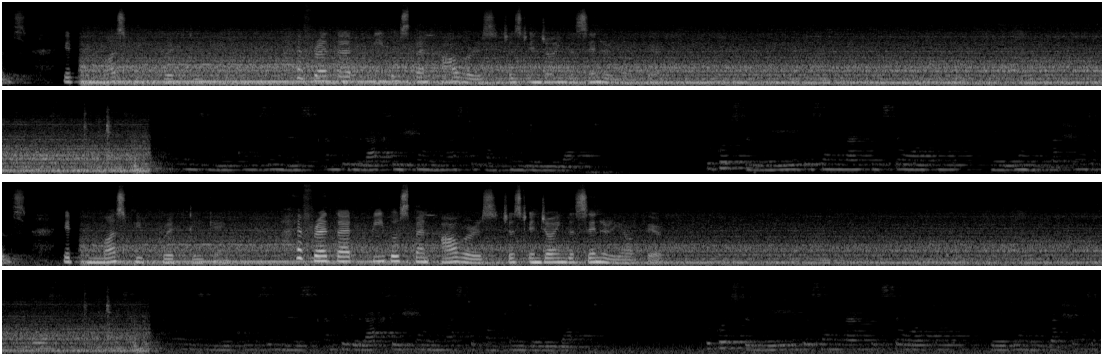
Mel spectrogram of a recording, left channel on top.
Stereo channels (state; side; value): noise; right; rumble, 27 dB below the sound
